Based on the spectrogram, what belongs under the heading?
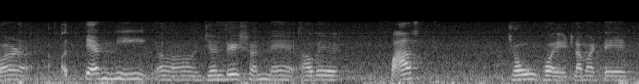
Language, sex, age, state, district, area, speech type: Gujarati, female, 60+, Gujarat, Rajkot, urban, spontaneous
